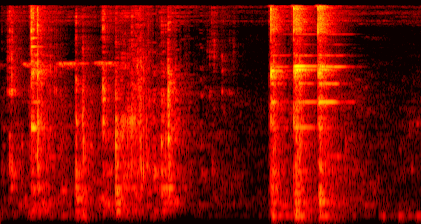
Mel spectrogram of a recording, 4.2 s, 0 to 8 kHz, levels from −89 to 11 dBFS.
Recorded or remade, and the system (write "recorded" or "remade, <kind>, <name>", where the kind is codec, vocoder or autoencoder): recorded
